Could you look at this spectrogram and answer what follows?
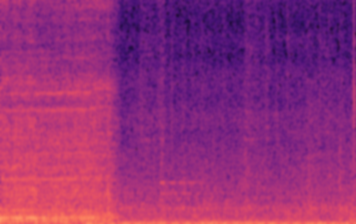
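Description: A blender aboard a boat at sea whirs loudly through Greek yogurt, honey, blueberries, soy milk and oats. It cuts off after a couple of seconds, leaving a steady low motor drone.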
